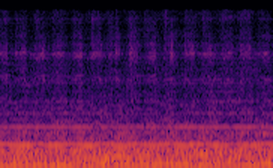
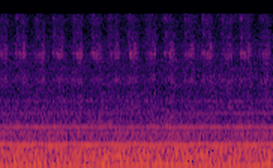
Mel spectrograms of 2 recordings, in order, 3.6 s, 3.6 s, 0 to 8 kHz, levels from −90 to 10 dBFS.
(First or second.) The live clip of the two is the second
